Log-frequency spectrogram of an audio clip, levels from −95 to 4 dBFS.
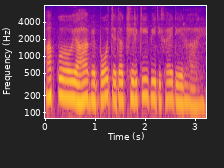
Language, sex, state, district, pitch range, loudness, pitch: Hindi, female, Arunachal Pradesh, Lower Dibang Valley, 165-185 Hz, -14 LUFS, 175 Hz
